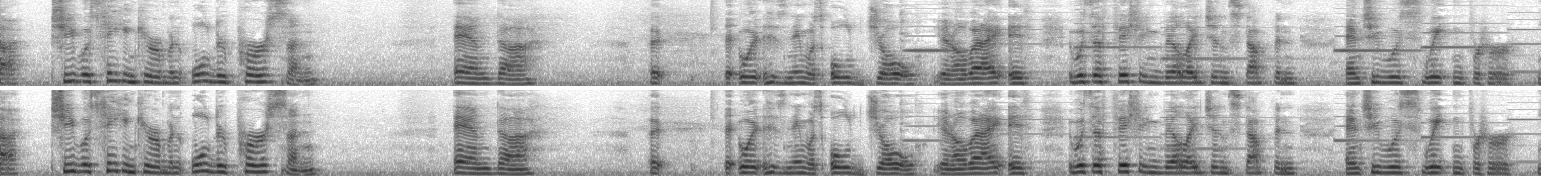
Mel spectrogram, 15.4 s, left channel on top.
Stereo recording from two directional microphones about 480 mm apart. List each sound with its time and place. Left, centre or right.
0.0 s speech: right
4.5 s speech: right
7.2 s speech: right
